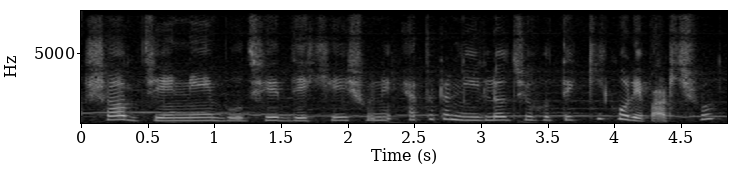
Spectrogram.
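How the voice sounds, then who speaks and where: Casting: stern middle-aged matriarch played by a woman, scolding manner, fairly high creaky voice, radio-play melodrama. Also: takes it slowly, mellow, soft background music. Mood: outraged. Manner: scolding, commanding. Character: stern, indignant middle-aged mother-in-law. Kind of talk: melodramatic audio story acting.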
